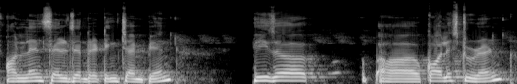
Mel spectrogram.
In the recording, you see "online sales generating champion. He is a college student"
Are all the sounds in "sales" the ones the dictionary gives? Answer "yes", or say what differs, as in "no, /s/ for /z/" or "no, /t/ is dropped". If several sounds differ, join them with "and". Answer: no, /z/ is dropped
